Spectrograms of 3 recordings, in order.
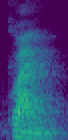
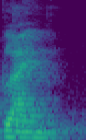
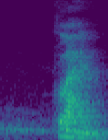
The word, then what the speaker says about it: climb: the next word is the b letter is silent in this world and the correct pronunciation of this word is climb not climb climb is the correct pronunciation the next pronunciation is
